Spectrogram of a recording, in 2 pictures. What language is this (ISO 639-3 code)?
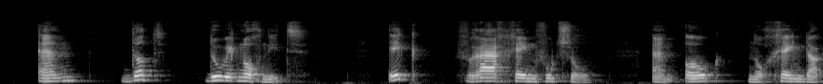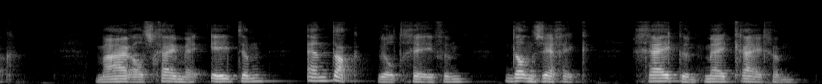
nld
